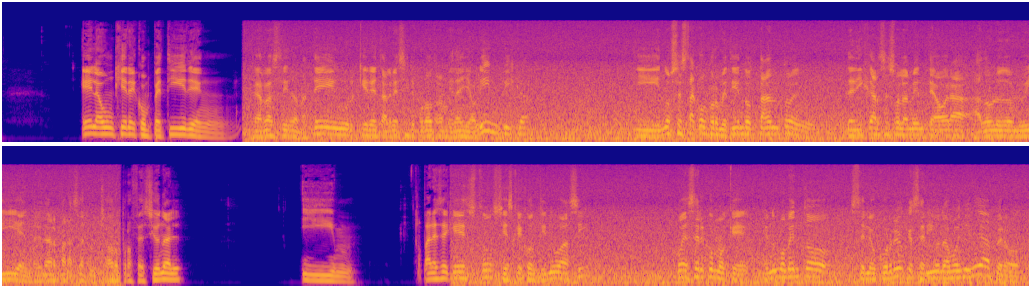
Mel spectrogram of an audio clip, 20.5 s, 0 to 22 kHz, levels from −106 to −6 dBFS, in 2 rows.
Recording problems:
hiss; loud; from 2.5 to 11 s and from 15 s on; 5 dB below the speech

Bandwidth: 13.5 kHz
